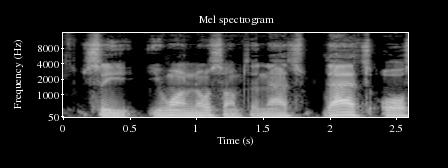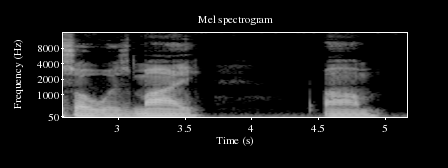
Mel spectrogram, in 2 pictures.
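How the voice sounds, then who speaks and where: The recording is very clean, with a silent background. A man speaks at a fairly slow pace with a fairly low pitch and fairly even intonation. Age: 60s. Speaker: podcast host and boxing coach. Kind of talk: casual interview. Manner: halting.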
